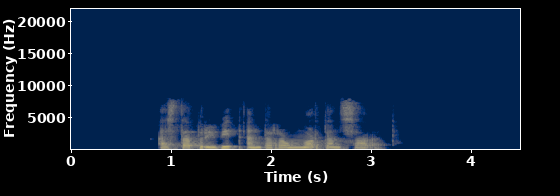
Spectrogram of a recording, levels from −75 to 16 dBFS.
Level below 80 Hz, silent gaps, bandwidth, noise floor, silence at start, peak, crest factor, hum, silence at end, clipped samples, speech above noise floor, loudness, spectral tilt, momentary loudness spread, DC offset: -62 dBFS; none; 8.2 kHz; -89 dBFS; 0.85 s; -2 dBFS; 18 dB; none; 1.4 s; under 0.1%; 71 dB; -19 LUFS; -5.5 dB/octave; 8 LU; under 0.1%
